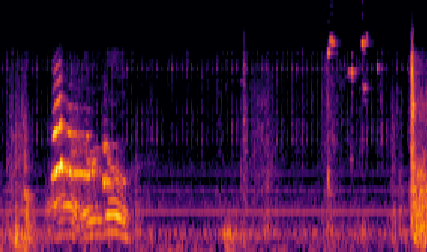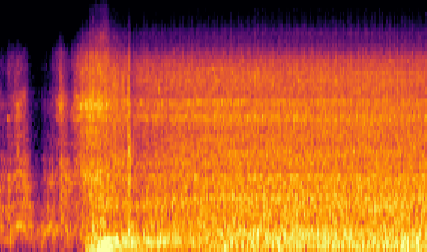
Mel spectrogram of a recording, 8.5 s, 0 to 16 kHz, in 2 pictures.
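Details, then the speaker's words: 1957 Chevy after complete tune-up, cap and rotor installed, valve cover back on (may still leak), final start of the day: cranks, catches and settles into smooth even idle, no miss, knock or tick; normal idle. "as you can see she runs sounds better i want to crank it up one more time for y'all see how it sounds with the valve cover on"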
